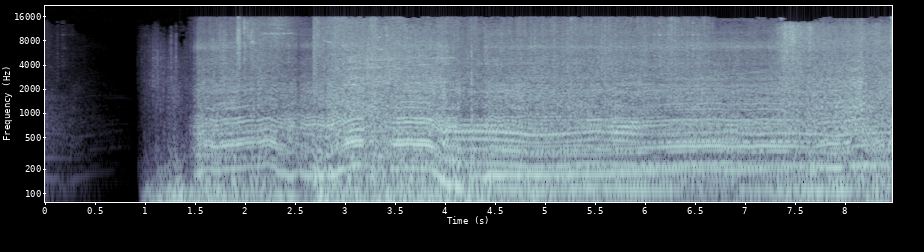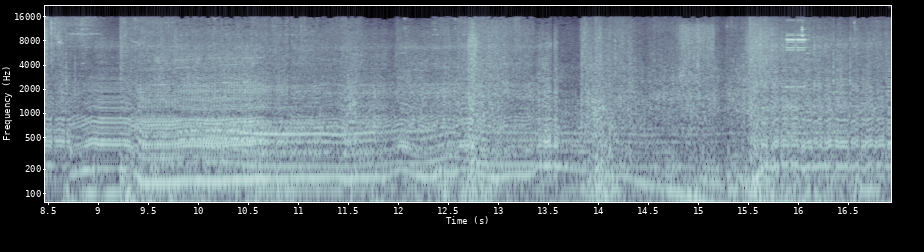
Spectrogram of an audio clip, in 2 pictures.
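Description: A car engine roars and revs up and down at speed.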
